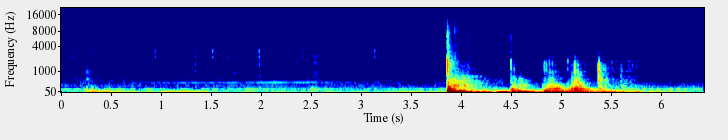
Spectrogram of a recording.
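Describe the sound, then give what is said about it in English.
A door is opened, then pulled shut with a solid thunk, followed by a few short rattling knocks as it settles. The low steady hum of a ceiling fan runs underneath throughout. “Open the door, close it behind you.”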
